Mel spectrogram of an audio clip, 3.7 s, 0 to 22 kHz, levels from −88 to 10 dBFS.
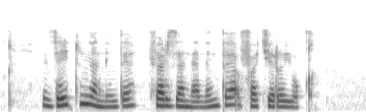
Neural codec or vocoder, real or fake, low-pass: codec, 16 kHz, 16 kbps, FunCodec, trained on LibriTTS, 50 frames a second; fake; 7.2 kHz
